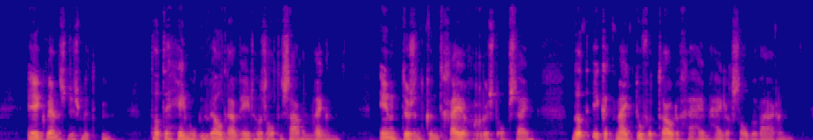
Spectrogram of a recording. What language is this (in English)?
Dutch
